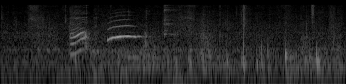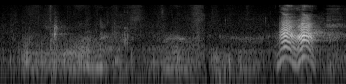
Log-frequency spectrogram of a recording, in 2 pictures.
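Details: Blenheim Cavalier King Charles Spaniel puppies, a litter of five born at New Year's, moving into a bigger indoor pen. High whistled whines rise and fall early on, then soft rustling, then a sharp cluster of yelps near the end.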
